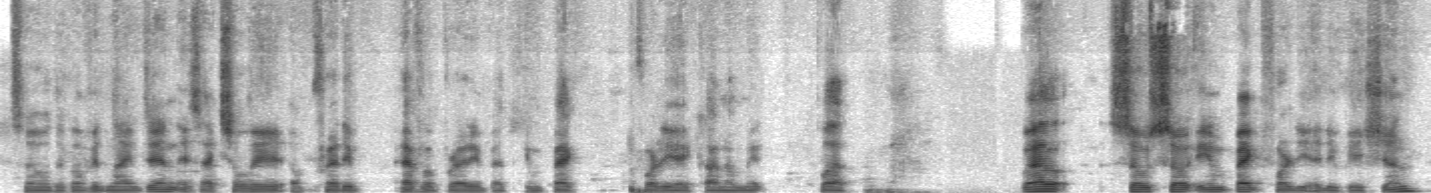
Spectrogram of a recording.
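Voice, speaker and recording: A man's voice: sits low, fairly even intonation, normal speed, low-quality recording. A man moderating a student presentation on a video call, speaking informally. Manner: informal, switching between English and Indonesian.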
